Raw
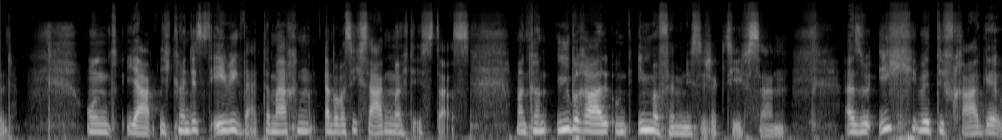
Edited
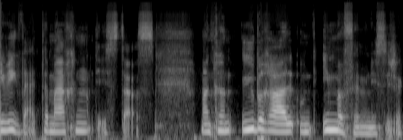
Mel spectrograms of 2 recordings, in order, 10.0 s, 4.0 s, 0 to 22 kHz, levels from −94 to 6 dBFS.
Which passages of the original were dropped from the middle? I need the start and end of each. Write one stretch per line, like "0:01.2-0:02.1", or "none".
0:03.2-0:04.1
